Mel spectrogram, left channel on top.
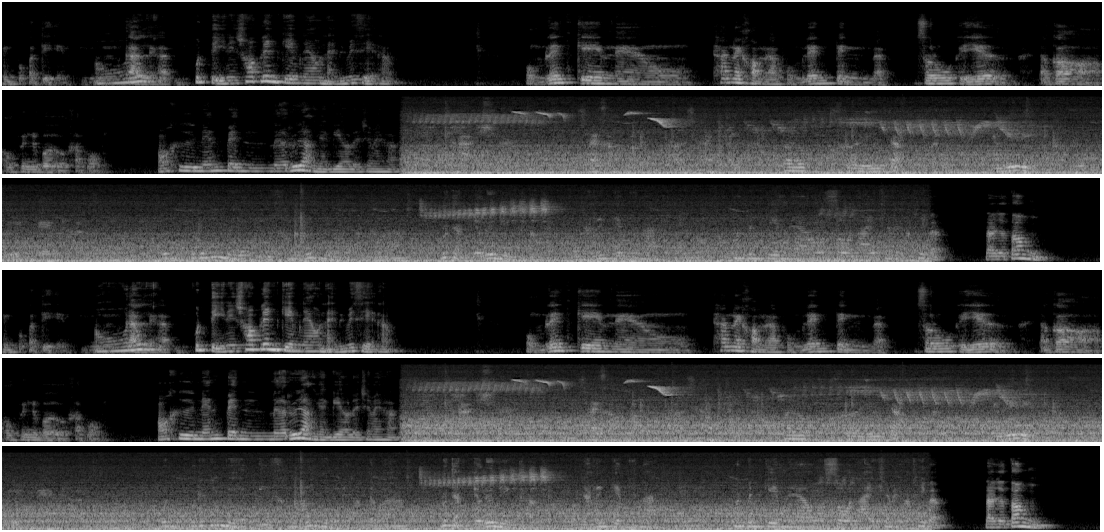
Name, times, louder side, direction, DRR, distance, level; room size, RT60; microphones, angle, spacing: voice 1, 0.0-1.6 5.2-8.8 9.2-10.1 10.4-12.0 15.4-16.2 16.8-17.4 17.7-20.6 20.9-22.9 28.7-29.1 29.9-30.3, equal, 5° left, 1.1 m, -32 dB
voice 2, 0.9-1.6 1.9-4.0 12.6-15.0 16.5-17.2 23.6-26.1 26.4-28.7 29.3-31.5 31.8-32.5, right 3 dB, 60° right, 0.5 m, -28 dB
sound 1, 15.0-31.3, right 2 dB, 15° right, 0.8 m, -25 dB
2.8 x 2.3 x 2.7 m
head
